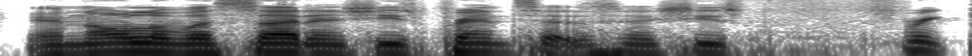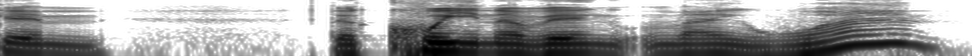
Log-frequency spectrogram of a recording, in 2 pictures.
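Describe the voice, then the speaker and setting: A man's voice: mid-range voice, fairly even intonation, moderate pace, darkish tone, dry recording, clean studio sound. A man hosting a reaction video, talking in a blunt, profane, exasperated casual rant.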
